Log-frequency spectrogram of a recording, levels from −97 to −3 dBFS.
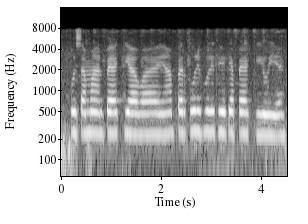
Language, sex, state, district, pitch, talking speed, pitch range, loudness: Hindi, female, Rajasthan, Bikaner, 240 Hz, 200 wpm, 230-245 Hz, -14 LUFS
